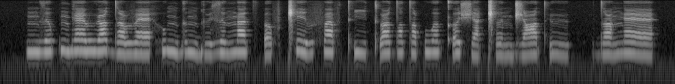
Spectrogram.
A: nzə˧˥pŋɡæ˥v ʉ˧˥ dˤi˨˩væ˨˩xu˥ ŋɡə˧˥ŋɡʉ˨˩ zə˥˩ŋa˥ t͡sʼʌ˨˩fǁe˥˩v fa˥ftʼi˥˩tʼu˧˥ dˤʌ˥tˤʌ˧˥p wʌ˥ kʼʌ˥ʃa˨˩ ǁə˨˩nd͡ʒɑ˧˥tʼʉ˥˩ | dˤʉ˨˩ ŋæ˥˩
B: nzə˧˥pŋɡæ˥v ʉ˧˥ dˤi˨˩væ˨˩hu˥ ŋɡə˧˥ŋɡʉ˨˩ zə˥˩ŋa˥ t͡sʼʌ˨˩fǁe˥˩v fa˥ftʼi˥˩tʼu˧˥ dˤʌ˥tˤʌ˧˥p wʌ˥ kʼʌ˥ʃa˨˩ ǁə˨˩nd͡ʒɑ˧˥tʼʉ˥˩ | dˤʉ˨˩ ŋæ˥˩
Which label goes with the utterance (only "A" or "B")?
B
